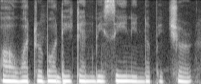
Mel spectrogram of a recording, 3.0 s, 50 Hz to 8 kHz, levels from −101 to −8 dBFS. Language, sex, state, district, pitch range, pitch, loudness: English, female, Assam, Kamrup Metropolitan, 160-170 Hz, 165 Hz, -13 LUFS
